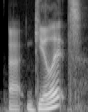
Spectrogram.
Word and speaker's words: gilet: I love the tweed gilet. It's actually pronounced gillet.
